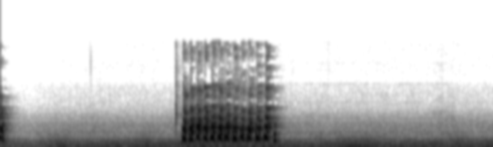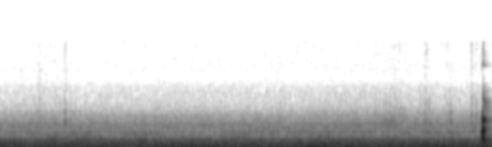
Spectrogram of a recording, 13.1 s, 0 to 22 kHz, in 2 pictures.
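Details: A 3-month-old pet sun conure chick eating papaya gives one brief burst of harsh, rapidly pulsed squawks, then falls quiet.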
